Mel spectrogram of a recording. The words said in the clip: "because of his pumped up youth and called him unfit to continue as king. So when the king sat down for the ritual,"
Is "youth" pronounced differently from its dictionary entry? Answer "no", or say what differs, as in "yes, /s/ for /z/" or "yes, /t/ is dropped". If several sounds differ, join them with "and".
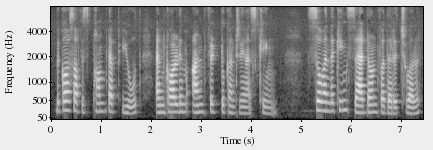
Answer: yes, /t/ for /θ/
